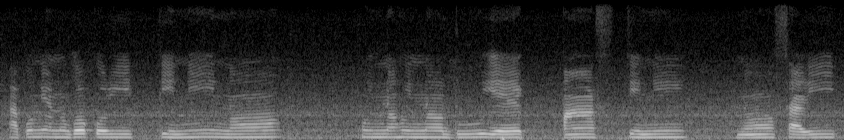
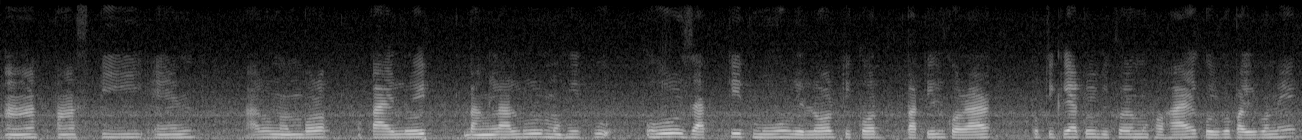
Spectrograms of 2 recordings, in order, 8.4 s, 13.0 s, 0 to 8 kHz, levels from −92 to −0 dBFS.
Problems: constant background noise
